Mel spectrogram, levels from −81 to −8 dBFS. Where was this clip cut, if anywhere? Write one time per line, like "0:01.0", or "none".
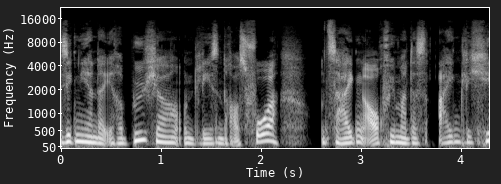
none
